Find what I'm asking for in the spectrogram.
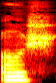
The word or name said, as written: osh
